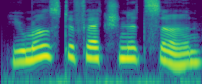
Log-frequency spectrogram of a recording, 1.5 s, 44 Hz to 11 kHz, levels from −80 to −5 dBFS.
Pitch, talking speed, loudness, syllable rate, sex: 220 Hz, 160 wpm, -16 LUFS, 5.7 syllables/s, female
